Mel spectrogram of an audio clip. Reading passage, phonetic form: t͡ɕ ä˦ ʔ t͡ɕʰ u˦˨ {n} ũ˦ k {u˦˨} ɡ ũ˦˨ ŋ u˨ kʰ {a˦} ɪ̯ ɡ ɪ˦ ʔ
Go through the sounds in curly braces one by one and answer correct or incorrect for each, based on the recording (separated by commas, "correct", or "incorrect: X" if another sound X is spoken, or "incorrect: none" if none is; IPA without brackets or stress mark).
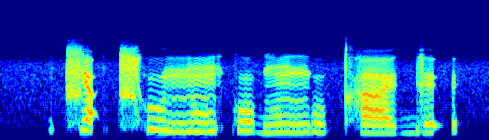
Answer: correct, incorrect: o˦˨, incorrect: a˨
